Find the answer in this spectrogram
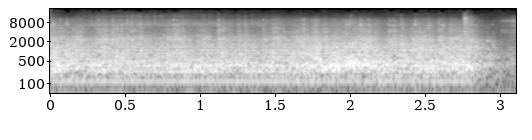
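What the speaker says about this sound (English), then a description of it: "flip on your drill press, and drill a hole." A drill press bores a hole in a piece of wood with a steady, close mechanical whir and grind that holds evenly before tapering off at the end.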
